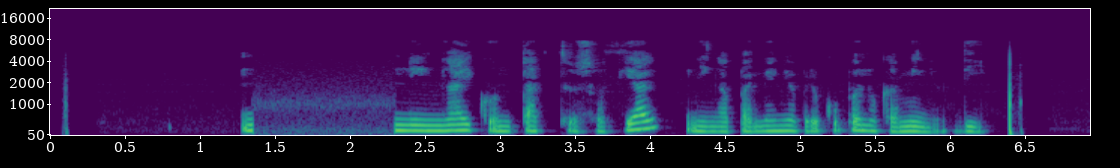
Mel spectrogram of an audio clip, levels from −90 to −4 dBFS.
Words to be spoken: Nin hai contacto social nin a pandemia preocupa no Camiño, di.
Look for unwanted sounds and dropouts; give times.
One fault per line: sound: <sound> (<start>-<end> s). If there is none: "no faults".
no faults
